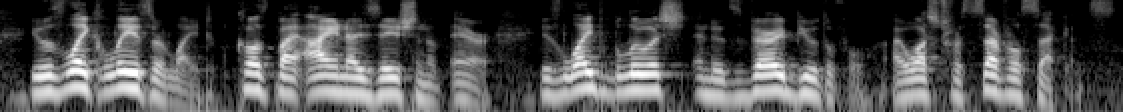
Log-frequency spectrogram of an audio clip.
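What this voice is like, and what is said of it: Put-on Russian accent. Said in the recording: “Can you do a Russian accent for this? ... That's really good.”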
